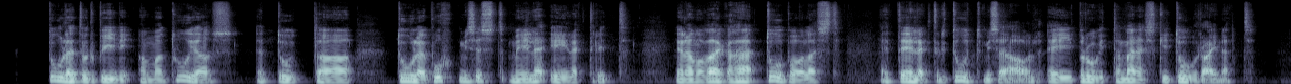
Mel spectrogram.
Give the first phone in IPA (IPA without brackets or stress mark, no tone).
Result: t̪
